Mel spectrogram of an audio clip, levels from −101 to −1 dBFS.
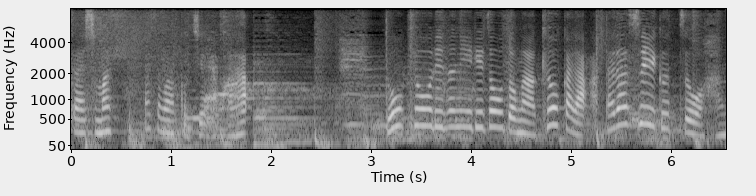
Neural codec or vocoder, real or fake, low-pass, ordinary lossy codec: codec, 16 kHz, 0.9 kbps, LongCat-Audio-Codec; fake; none; none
